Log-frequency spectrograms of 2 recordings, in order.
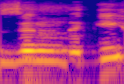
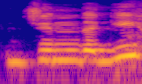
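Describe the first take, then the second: First: जिंदगी with a buzzing z at the start, zindagi; buzzed z. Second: जिंदगी with a hard j at the start, no buzz; plain j. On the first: Teacher asking students which is right, जिंदगी with buzzed z. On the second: Teacher asking students which is right, जिंदगी with plain j. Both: Shown as a demonstration. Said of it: "थोड़ी सी इसमें झनकार पैदा करनी है".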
